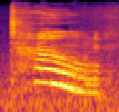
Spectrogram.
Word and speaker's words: tone: not a word so we see this e at the end and we know that it is not making a sound because it's a vowel consonant silent E and we're gonna coat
